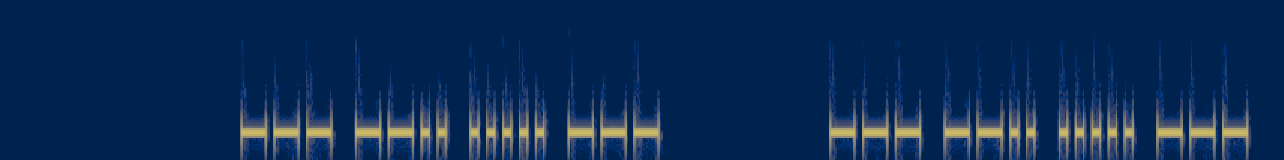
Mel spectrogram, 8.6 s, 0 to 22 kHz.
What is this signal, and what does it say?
Morse code, heard as a keyed tone, about 22 wpm, 700 Hz. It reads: OZ5O OZ5O
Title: DXCC-100 Call Signs - 4 Characters - Repeated 3x - 22wpm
